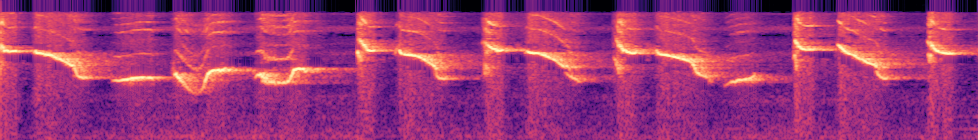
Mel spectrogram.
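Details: Lively gacor song from an Oriental magpie-robin: a rhythmic series of loud whistled notes, each sweeping down from high to lower pitch, repeated at a steady fast pace.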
